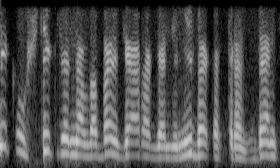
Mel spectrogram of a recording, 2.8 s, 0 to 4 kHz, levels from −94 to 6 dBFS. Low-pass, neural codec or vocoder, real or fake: 3.6 kHz; none; real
